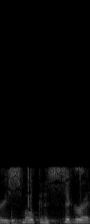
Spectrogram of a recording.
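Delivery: normal talking voice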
